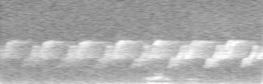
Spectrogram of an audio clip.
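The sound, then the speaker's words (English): A Hawaii amakihi gives a quick run of about eight high, zippy chirps, each sliding like a little laser blast, over a low background rumble. “The Namakihi sounds like they're playing laser tag.”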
